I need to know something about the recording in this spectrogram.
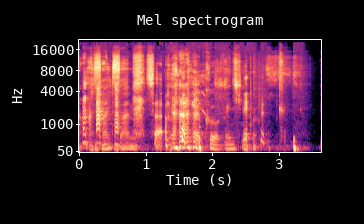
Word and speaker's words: Asante sana: Asante sana. Asante sana.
